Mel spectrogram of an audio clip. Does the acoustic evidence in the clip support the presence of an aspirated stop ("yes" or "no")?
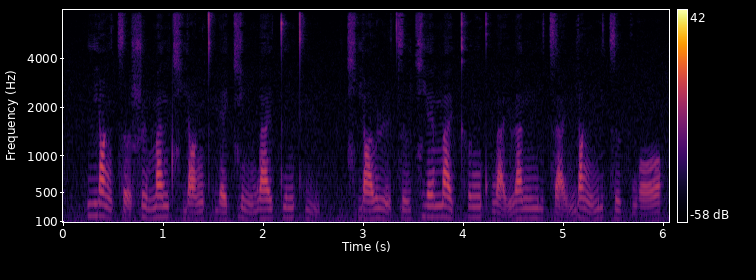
yes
